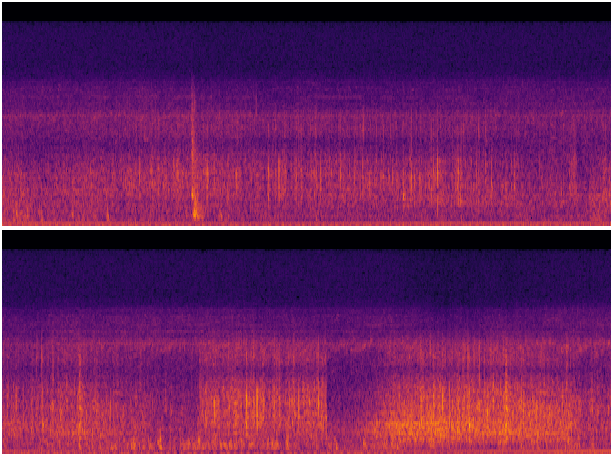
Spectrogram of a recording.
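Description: Car driving, a steady rush of engine and tyre noise that grows louder in the last few seconds as the car draws near.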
